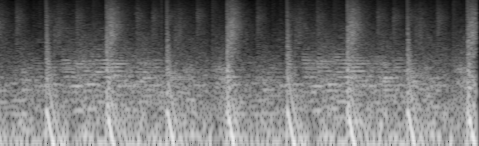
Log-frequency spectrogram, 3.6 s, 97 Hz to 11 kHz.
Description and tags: oh,its a loop.
made with reaktor ensemble ttool01.
greetings from berlin city!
